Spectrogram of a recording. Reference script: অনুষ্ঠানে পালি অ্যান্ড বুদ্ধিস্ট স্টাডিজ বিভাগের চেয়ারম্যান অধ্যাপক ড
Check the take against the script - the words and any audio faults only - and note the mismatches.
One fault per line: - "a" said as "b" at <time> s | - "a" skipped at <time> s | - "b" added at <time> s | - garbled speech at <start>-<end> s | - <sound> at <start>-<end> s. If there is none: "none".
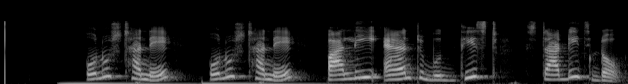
- "অনুষ্ঠানে" added at 2.1 s
- "বিভাগের চেয়ারম্যান অধ্যাপক" skipped at 5.8 s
